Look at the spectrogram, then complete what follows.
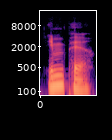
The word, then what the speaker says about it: impair: That's set, and for the next word, we have got impair. Impair. It consists of two syllables, and the stress is on the second syllable.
